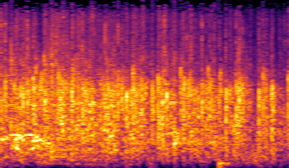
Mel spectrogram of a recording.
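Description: An audience claps steadily for a few seconds, a dense, loud wash of overlapping hand claps with no pauses or talking.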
